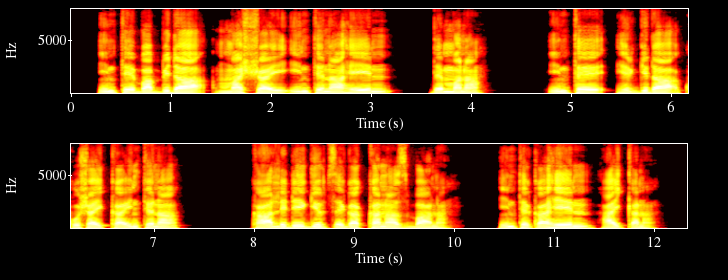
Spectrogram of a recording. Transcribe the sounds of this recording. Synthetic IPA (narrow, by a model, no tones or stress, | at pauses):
ʔɪnt̪ːɛbɐbːɪd̪ɐmɐʃːɐjɪnt̪ːɛnɐɦeːn | d̪ɛmːɐnɐ | ʔɪnt̪ːɛhɪɾɡːɪd̪ɐkɔʃɐjkːɐɪnt̪ːɛnɐ | kaːlːɪd̪ɪɡɪbt͡sʼːɛɡɐkːɐnaːs̬baːnɐ̰ | ʔɪnt̪ːɛkːɐɦeːnhɐjkʼːɐnɐ̰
